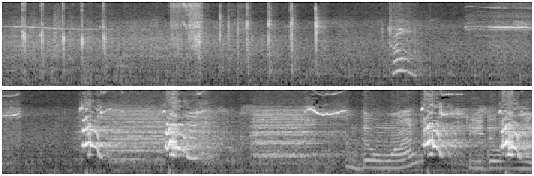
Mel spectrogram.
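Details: Saint Bernard puppy, two months old and scared of descending stairs, after quiet clicking sounds lets out a falling whine, then a burst of high yelping whimpers and bending whines near the end, while its owner urges it to come.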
